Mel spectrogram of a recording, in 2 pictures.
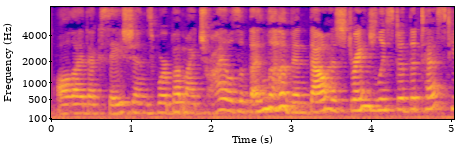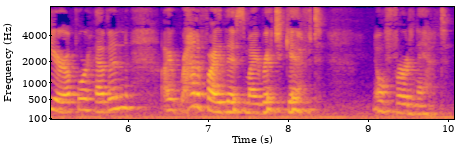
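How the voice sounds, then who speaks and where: A woman's voice: medium pitch, close to an everyday voice. A woman playing a commanding sorceress and stern mother in formal, declamatory verse for an amateur Shakespeare radio play. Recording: roomy, noisy with ambient sound effects.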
